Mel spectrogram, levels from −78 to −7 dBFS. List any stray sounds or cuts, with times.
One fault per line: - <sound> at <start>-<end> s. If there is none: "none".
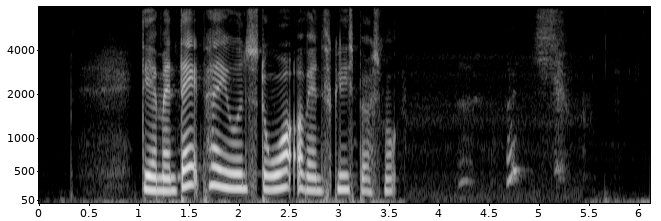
- sneeze at 4.2-5.4 s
